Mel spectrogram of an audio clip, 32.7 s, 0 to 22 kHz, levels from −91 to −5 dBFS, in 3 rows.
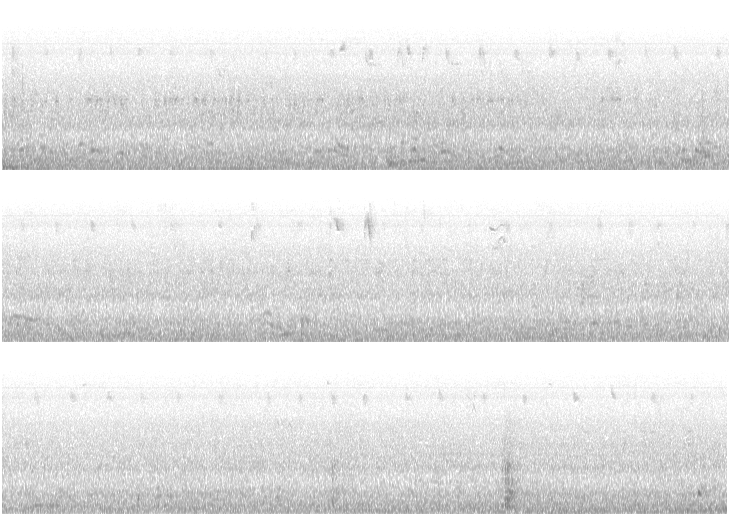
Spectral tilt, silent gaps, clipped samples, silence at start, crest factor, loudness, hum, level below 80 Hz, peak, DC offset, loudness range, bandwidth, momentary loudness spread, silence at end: -4 dB/octave; none; under 0.1%; 0 s; 22 dB; -57 LUFS; none; -66 dBFS; -34 dBFS; under 0.1%; 2 LU; 13 kHz; 3 LU; 0 s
